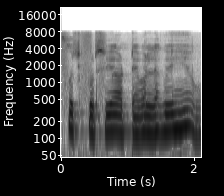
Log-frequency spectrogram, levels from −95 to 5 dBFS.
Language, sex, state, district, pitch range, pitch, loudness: Hindi, male, Jharkhand, Ranchi, 125-140 Hz, 130 Hz, -10 LUFS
